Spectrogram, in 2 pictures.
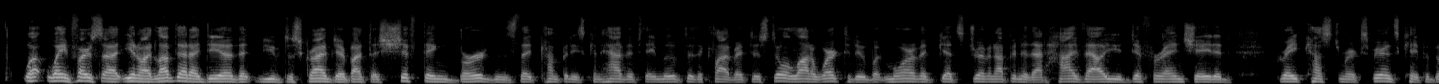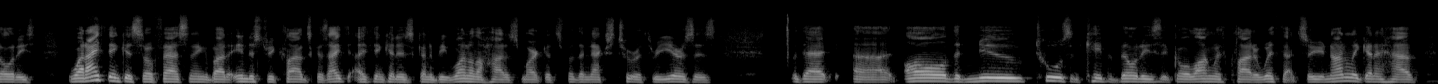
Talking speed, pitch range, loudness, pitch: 225 wpm, 120-135 Hz, -32 LUFS, 125 Hz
